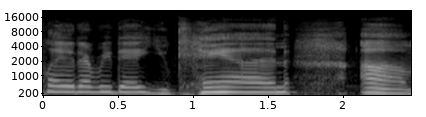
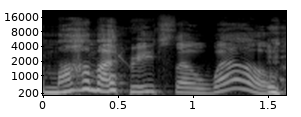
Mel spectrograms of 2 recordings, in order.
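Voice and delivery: put-on child voice; 6 semitones higher than usual. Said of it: "He's like".

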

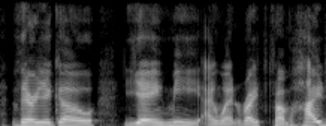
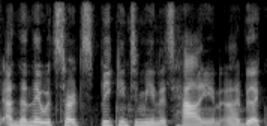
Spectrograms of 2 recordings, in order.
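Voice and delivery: normal talking voice

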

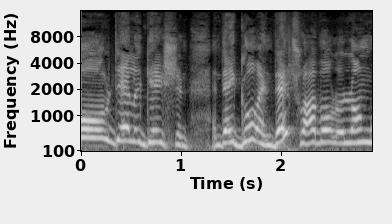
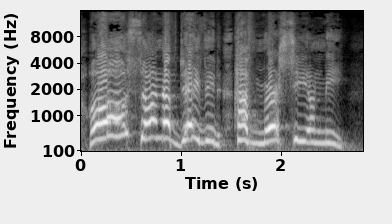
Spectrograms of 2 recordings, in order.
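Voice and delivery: pleading cry; 2 semitones higher, 7 dB louder than usual. Retold or imitated. Woman begs Jesus.

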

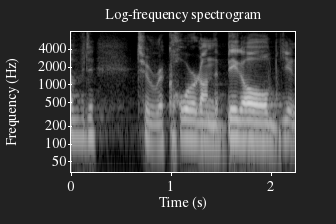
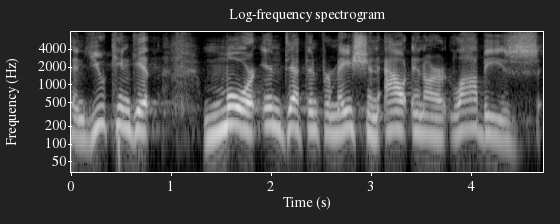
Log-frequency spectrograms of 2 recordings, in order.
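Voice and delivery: normal talking voice

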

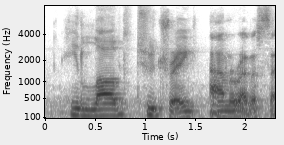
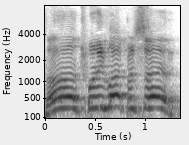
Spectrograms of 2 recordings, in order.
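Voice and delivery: much higher, louder mock drunk yell of "twenty-five percent"; a drunk friend bragging, hammed up; drunken boast; 14 semitones higher, 4 dB louder than usual. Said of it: "He used to scream it".

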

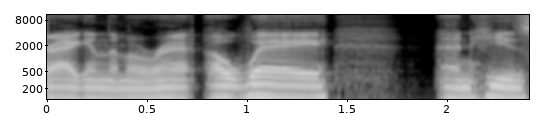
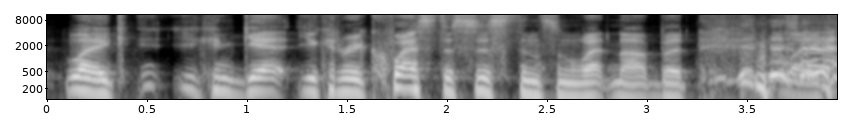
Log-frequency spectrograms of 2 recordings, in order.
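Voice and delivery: laughing; 6 semitones higher than usual. Real, not acted. Laughing while giving advice.

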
